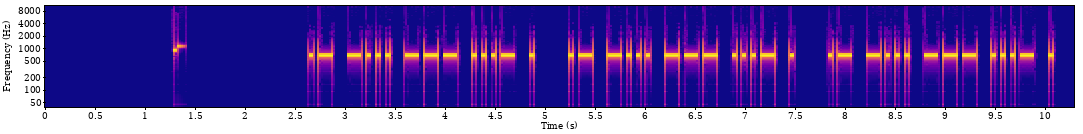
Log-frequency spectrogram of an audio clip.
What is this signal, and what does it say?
Morse code, heard as a keyed tone, about 25 wpm, 700 Hz. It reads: ABOVE ABOVE ABOVE
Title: Top 500 Words Repeated 25wpm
